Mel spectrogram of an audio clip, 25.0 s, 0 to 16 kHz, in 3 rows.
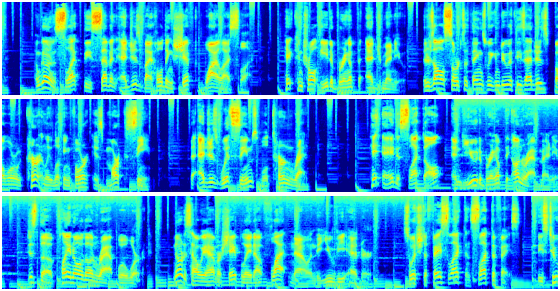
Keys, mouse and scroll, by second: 0.8 right click, 1.1 shift+right click, 1.7 right click, 2.3 shift+right click, 2.4 shift+right click, 2.6 shift+right click, 2.8 shift+right click, 3.0 scroll down 3, 3.1 shift+middle click, 4.3 ctrl+e, 11.2 middle click, 13.7 a, 14.9 u, 22.6 click, 23.4 right click, 24.7 click.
